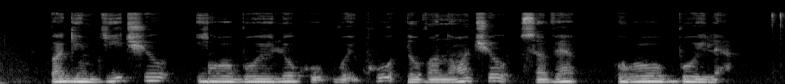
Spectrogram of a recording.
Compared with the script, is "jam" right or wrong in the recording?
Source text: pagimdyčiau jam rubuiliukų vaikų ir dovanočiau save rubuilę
wrong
